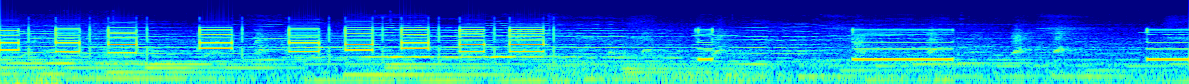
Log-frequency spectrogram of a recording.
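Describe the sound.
Touch-tone phone dialling for a call: a quick, irregular run of many short keypad beeps, followed by a few longer, steadier tones.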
